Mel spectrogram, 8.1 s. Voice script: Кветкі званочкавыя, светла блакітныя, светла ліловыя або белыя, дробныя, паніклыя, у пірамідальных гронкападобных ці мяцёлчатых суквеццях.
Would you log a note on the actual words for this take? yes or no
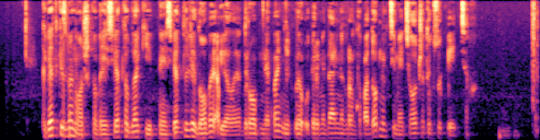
yes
